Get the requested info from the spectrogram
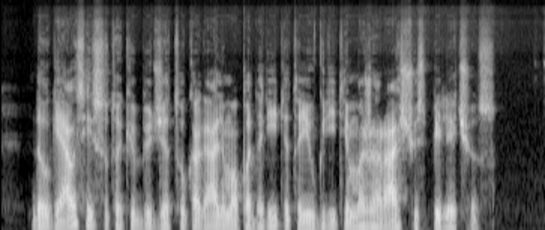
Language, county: Lithuanian, Vilnius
